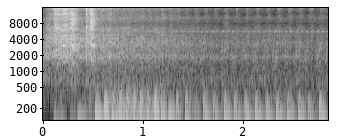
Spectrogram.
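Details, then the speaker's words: 2020 Honda Grom 125cc after dashboard, ECU and throttle position sensor resets, fixing rough idle and misfire: brief start burst then slow, even idle of about eight pulses a second, rpm dipping toward 1000 before 1200 target; now great. "So you'll see how it works with mine, whether that will drop to 1000 or will be okay. But it was bad before and now it's great."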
